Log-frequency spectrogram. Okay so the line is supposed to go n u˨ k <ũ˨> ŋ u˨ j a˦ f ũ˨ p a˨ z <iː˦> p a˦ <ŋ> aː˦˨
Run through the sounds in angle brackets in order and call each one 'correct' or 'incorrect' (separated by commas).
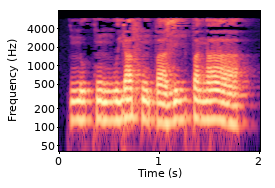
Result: correct, correct, correct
